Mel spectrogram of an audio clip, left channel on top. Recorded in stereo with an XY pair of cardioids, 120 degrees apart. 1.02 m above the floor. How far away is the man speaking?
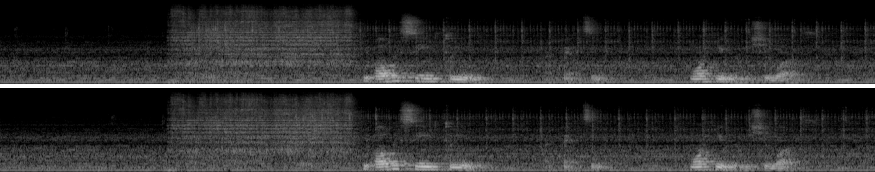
About 0.6 m.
